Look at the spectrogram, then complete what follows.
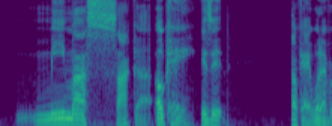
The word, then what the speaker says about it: Mimasaka: We're gonna go Mima. Fucking. This is Japanese pronunciation. They put the emphasis on a different syllable. Yeah. So. it's Mimasaka.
